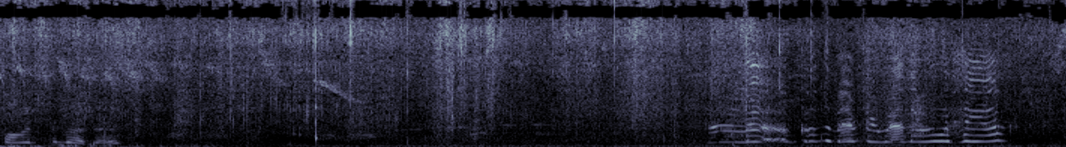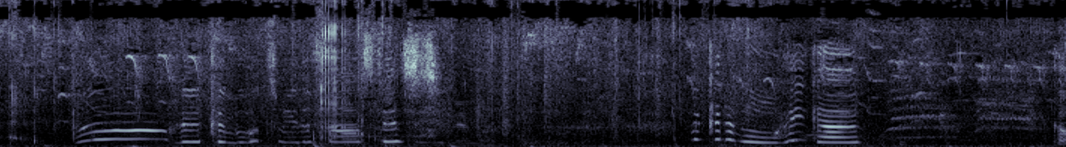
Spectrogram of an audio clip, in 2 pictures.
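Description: Dry leaves rustle as tortoises shuffle over them.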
